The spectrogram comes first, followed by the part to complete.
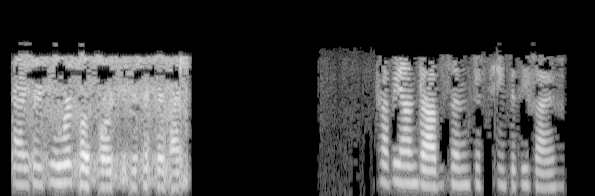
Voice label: Mesa PD Dispatch

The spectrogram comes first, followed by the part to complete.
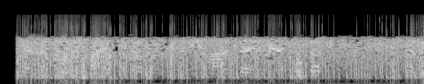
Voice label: Highway Patrol, scanner; DPS

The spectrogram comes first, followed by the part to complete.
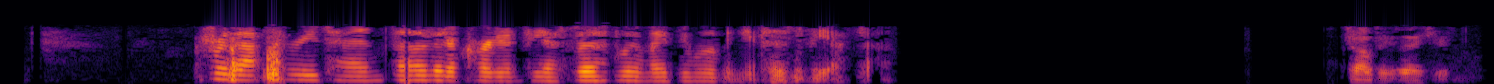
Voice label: Mesa PD Central Dispatch, Scanner

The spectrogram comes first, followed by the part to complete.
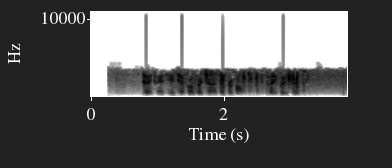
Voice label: Highway Patrol, Phoenix Metro East Area, scanner

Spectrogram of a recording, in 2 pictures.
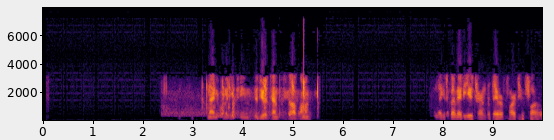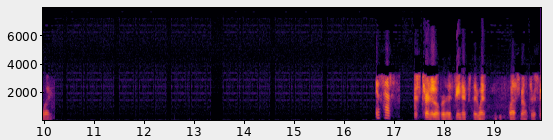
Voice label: PD Police, scanner audio

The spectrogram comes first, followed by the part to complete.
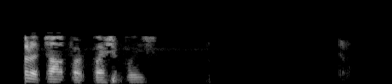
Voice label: Scottsdale PD Sth Dispatch, scanner

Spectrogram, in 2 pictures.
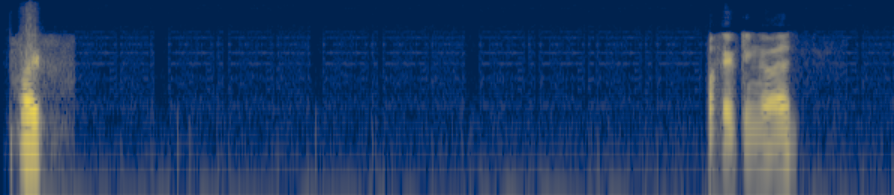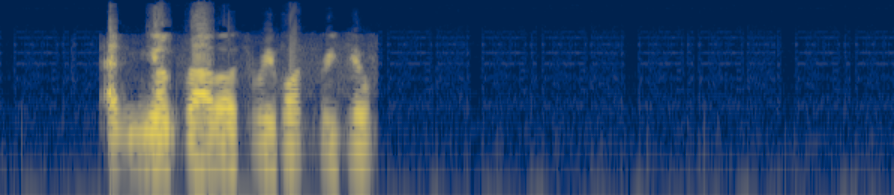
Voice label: Police, scanner audio

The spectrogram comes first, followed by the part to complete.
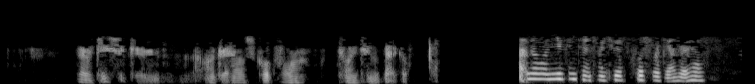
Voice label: Police Dispatch

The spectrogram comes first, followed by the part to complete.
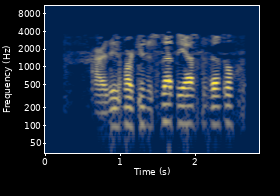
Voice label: Mutual Aid-Intersystem Interop B, scanner

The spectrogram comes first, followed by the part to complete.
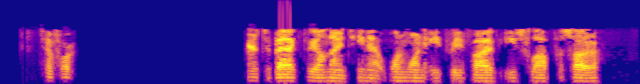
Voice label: Dispatch; Scottsdale

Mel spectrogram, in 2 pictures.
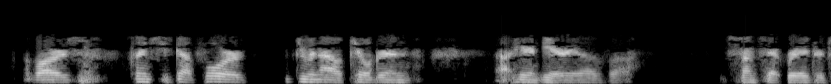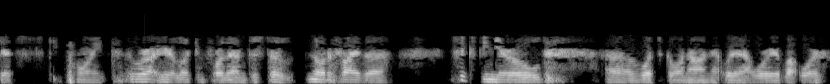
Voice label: Sheriff, scanner P25; Maricopa County (P25) - Thompson Peak; Shrf Lakes

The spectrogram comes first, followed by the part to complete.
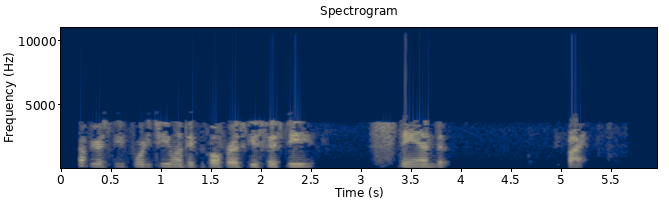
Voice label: Fire Dispatch; K8 - FDCOM 8 - South; C- Chandler

